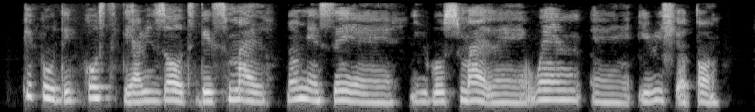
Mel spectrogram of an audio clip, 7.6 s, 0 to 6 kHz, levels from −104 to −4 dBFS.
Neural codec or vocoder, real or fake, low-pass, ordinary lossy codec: codec, 16 kHz, 4 kbps, FreqCodec, larger model; fake; 5.4 kHz; none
